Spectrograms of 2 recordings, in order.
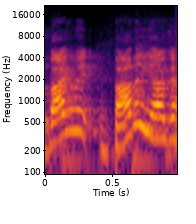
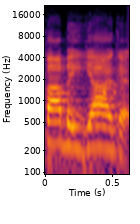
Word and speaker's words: Baba Yaga: Also, the accent on her name is in the last... Oh, it's Baba Yaga. So it's not Baba Yaga, it's Baba Yaga.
